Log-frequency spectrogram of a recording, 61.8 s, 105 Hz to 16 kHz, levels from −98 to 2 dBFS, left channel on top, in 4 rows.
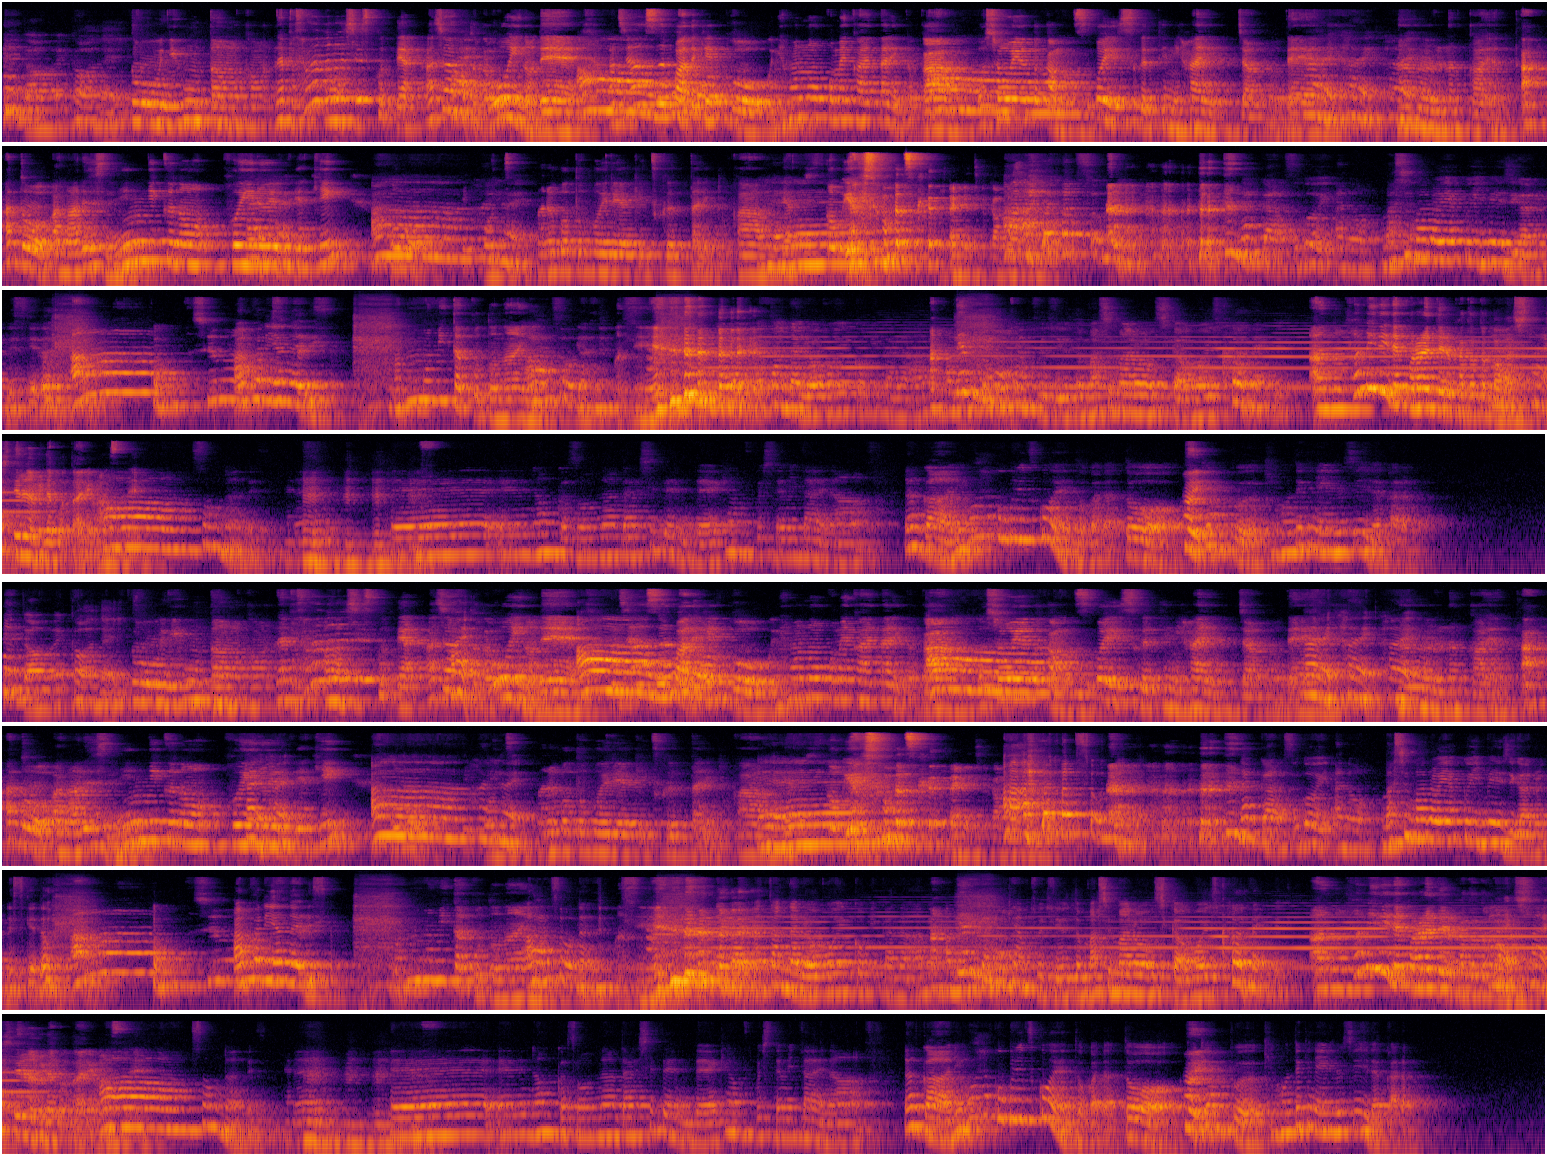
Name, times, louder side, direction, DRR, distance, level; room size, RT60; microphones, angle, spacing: voice 1, 0.0-1.3 2.1-2.3 3.2-3.5 4.5-4.7 5.7-7.2 9.2-10.8 13.0-14.2 17.9-18.3 19.1-20.6 23.0-24.2 25.5-26.9 27.8-31.4 32.4-32.5 33.2-34.1 36.1-36.9 38.0-43.7 45.8-46.4 47.3-49.6 50.2-55.0 55.4-58.1 58.4-60.4, right 2 dB, 50° right, 2 dB, 0.5 m, -29 dB
voice 2, 1.3-5.7 6.1-13.2 13.9-18.8 19.3-19.7 20.3-20.4 20.8-23.3 23.7-25.5 26.5-27.9 31.6-32.7 32.9-33.3 33.8-34.0 34.8-36.3 36.6-36.7 37.0-38.5 40.2-41.0 44.0-46.1 46.5-47.7 49.3-50.5 58.2-58.4, left 2 dB, 90° left, 1 dB, 0.7 m, -27 dB
Drill, 31.4-31.9 34.4-35.0 37.4-38.0 40.4-41.0, left 1 dB, 25° left, 0.6 m, -41 dB
Trumpet, 37.3-46.9, right 2 dB, 75° right, 0.8 m, -37 dB
3.4 x 2.6 x 3.0 m, 1.0 s
head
